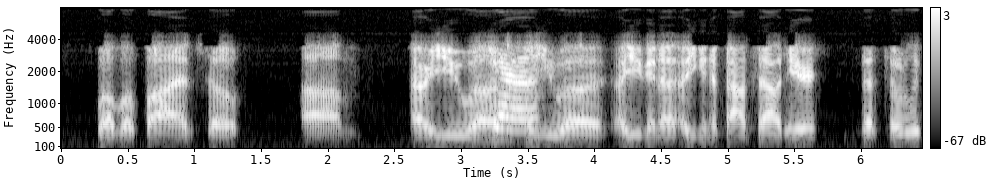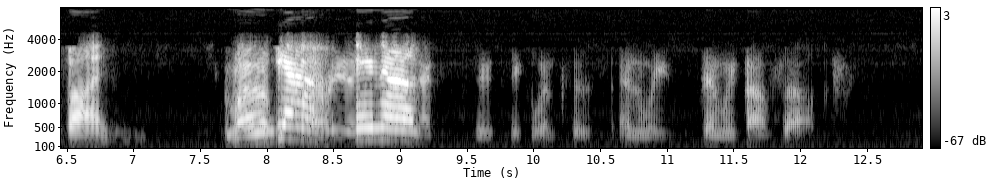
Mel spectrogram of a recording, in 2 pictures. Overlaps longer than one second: present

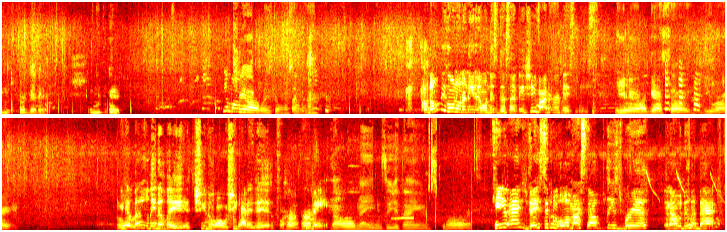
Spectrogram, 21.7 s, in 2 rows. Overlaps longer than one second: none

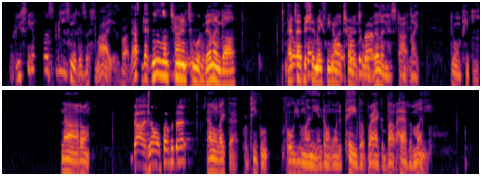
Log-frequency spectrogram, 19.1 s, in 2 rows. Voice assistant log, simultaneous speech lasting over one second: present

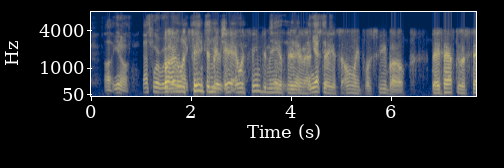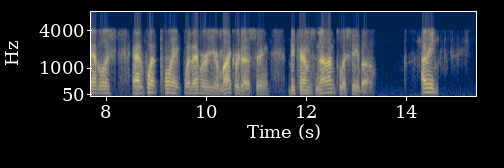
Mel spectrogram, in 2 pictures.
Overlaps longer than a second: present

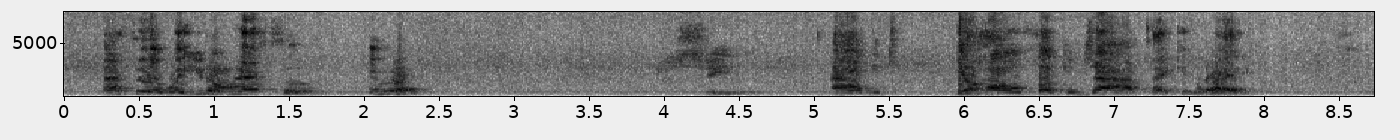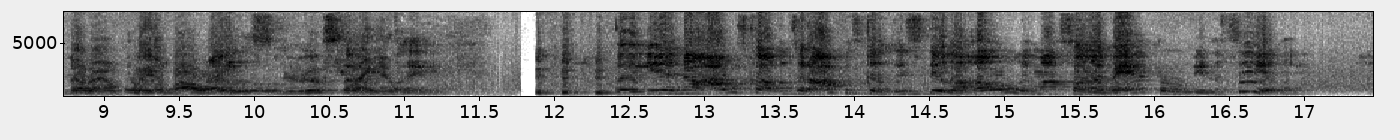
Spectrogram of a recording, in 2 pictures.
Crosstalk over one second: present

